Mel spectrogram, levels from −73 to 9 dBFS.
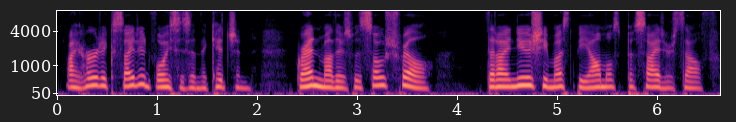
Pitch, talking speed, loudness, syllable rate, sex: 200 Hz, 170 wpm, -17 LUFS, 5.5 syllables/s, female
